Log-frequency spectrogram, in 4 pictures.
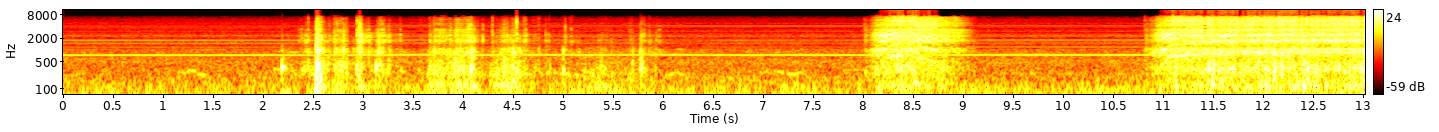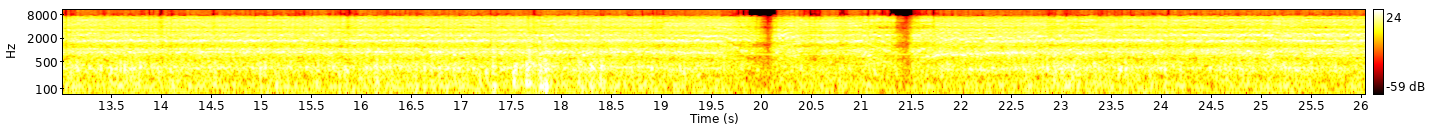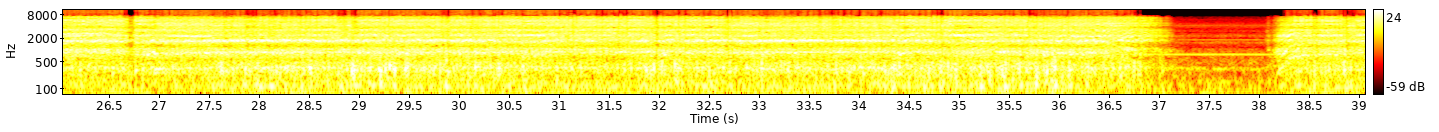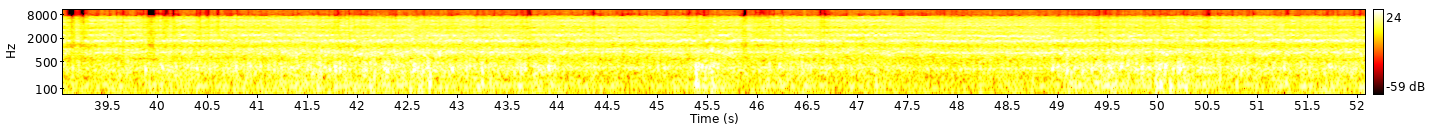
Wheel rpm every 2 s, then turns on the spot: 0, 0, 0, 0, 40, 80, 230, 230, 230, 200, 140, 220, 220, 220, 240, 230, 230, 230, 90, 170, 230, 220, 230, 230, 220, 240.
none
